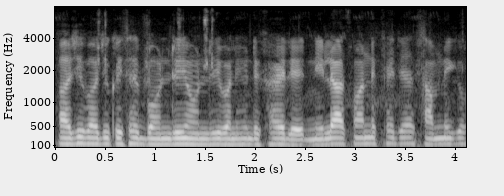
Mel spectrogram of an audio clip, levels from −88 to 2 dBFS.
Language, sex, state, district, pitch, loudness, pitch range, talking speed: Hindi, male, Madhya Pradesh, Umaria, 120 Hz, -18 LUFS, 115-125 Hz, 250 wpm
